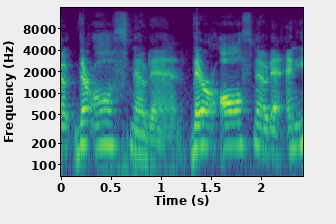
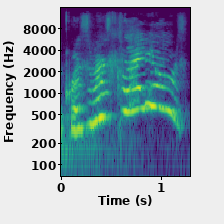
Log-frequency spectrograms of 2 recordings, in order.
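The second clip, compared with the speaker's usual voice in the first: very high, slow squeal of delight; squeaky high; 4 dB louder, slower than usual. Acted. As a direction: squeal it out in a tiny voice. Cozy scene punchline.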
